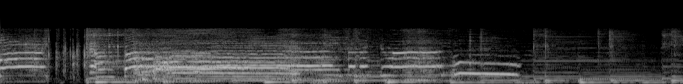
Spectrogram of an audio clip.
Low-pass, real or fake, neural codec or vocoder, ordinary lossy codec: 5.4 kHz; fake; codec, 32 kHz, 1.9 kbps, SNAC; none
